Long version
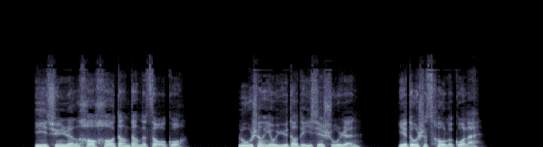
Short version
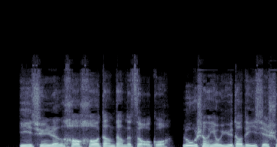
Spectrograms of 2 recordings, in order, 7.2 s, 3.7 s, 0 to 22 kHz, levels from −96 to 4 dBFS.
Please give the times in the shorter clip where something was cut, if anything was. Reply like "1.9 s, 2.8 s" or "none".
2.4 s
